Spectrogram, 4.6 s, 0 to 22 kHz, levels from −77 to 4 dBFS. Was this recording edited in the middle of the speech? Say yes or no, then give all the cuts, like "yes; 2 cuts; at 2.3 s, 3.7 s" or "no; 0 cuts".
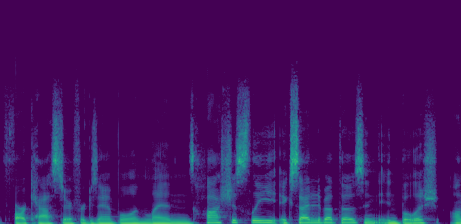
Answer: yes; 1 cut; at 1.9 s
